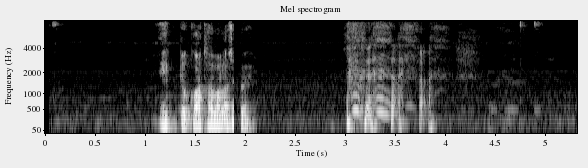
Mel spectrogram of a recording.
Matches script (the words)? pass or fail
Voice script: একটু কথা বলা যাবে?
pass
